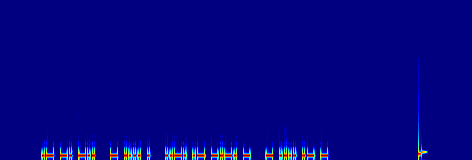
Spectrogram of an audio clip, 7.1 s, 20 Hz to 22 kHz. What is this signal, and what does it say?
Morse code, heard as a keyed tone, about 34 wpm, 700 Hz. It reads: AND THE FACT THAT
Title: Sets of 4 Words 35wpm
